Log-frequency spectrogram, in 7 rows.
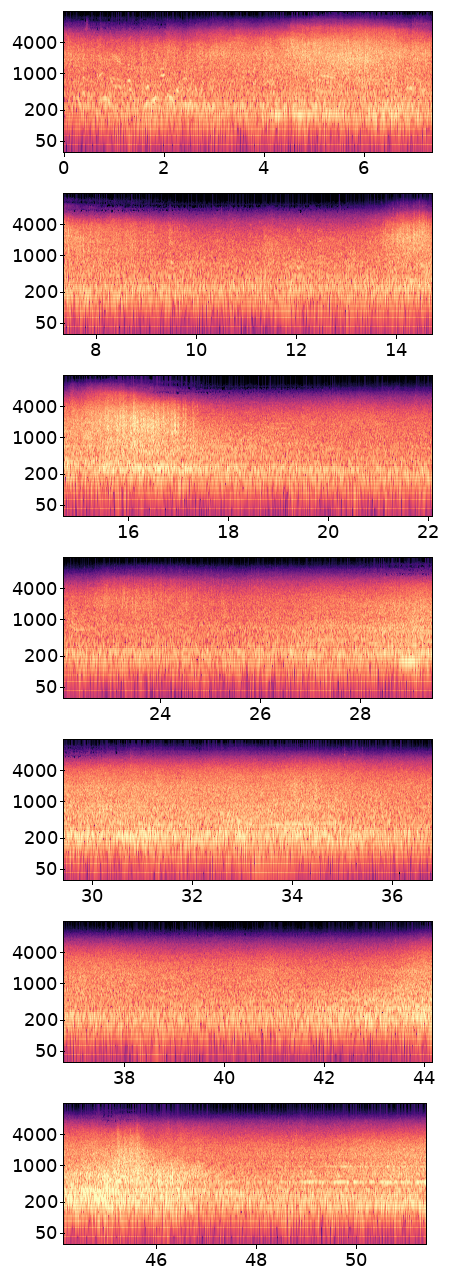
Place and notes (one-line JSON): {"title": "Rue Sainte-Catherine O, Montréal, QC, Canada - Peel Street", "date": "2020-12-30 16:26:00", "description": "Recording at the corner of Peel St and Saint-Catherine St. There is a bit more chatter from pedestrians and continuous cars travelling through the snowy conditions. This would be a usual time in which traffic would increase had workplaces been on regular schedules and opened.", "latitude": "45.50", "longitude": "-73.57", "altitude": "50", "timezone": "America/Toronto"}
